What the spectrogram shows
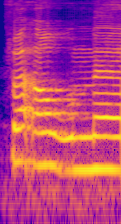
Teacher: فأغنى غین کو پر پڑھیں گے نون کے اوپر کھڑا زبر ہے اس کو 1 الف کی مقدار کھینچ کے پڑھیں گے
